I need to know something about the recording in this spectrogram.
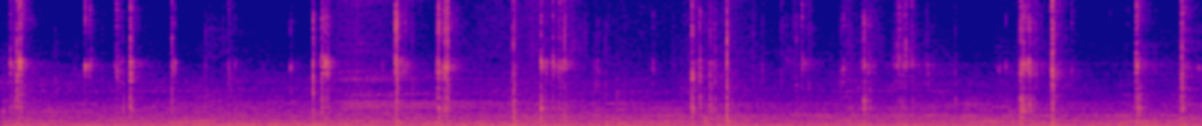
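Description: Poker chips clicking as players handle and riffle their stacks at the table: an irregular run of short, sharp clicks over a low, steady room background.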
